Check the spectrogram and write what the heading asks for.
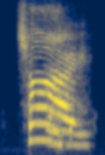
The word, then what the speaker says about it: chai: the uh chai ice i always say that wrong it's chi right chai it's chai i said it right the first time chai ice tea anna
